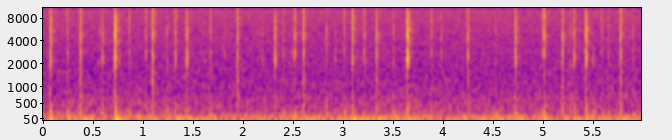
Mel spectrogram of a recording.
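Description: Long nails and fingertips tap and scratch the sides of a small, hollow, yellow, glittery, translucent plastic box partly filled with plastic bingo chips, resting on black cloth. Quiet, sharp, bright clicks and ticks come in an irregular run over a soft scratchy hiss and a faint low hum. Each click stops at once with almost no ring.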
